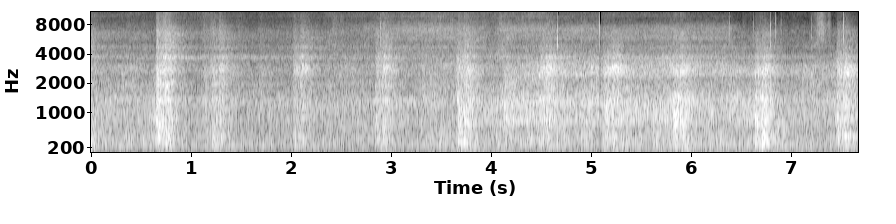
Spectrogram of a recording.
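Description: Kintetsu limited express train running at speed, heard inside the driver's cab: a steady rolling rumble with a clack of the wheels over rail joints about every 0.8 seconds.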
